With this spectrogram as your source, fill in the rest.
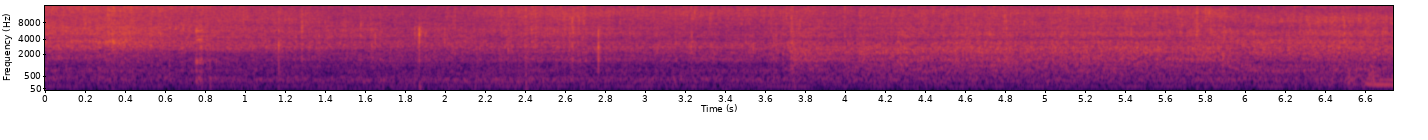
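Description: Tomato and bell pepper sautéing in a pan, giving a steady, even sizzle and crackle that runs the whole time at moderate level, with a few faint clicks of stirring and no voices.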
